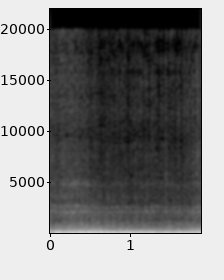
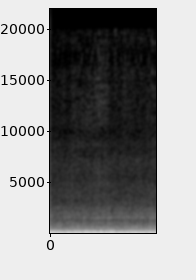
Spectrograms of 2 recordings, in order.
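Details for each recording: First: Formerly seized Chevy 327 V8 (two stuck cylinders freed, new rings) idling in the car with the choke off, just over 30 psi oil pressure: steady, even low rumble with no knocks or misses; running smoothly. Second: Formerly seized Chevy 327 V8 warm after a drive, which restarted hot without trouble: steady deep rumble with an even beat, idling a bit fast and holding there.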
